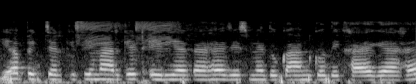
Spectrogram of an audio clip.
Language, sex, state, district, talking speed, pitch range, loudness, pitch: Hindi, female, Uttar Pradesh, Shamli, 185 wpm, 210-230 Hz, -16 LUFS, 220 Hz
